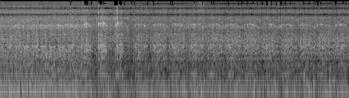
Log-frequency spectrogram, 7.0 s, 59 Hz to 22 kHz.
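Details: MAN TGM D0836 LFL65 truck diesel at 745,889, first start after engine rebuild for smoking and no compression in cylinder six: low, steady clatter at even idle, slightly rough at first; crank speed and oil pressure sensor faults logged.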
